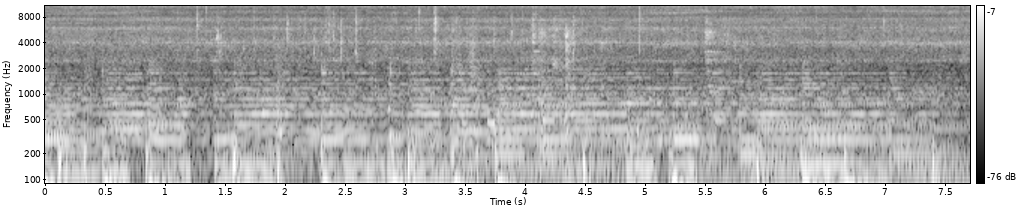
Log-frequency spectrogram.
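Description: Tap water running and splashing over hands rinsing shelled freshwater mussel meat, a steady hiss with a few small clicks from handling, over background music with a steady beat.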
